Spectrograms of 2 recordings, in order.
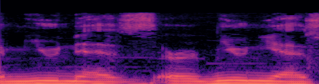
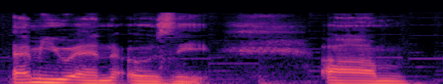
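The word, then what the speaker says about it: Muñoz: Well, I want to say it looks like a Spanish name of some sort, so I want to say Munez or something like that. But it's Munoz.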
